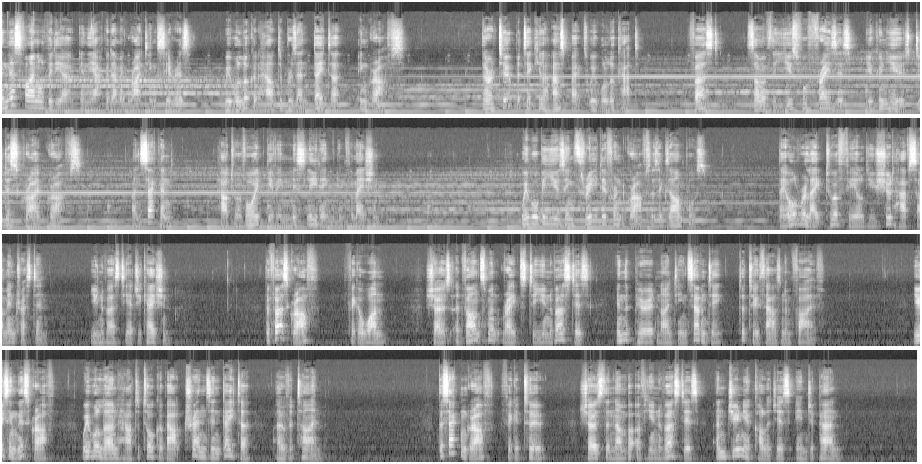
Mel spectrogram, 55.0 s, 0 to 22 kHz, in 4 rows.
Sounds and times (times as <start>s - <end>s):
Speech: 0.0s - 6.1s, 7.2s - 9.6s, 10.4s - 15.0s, 15.7s - 16.4s, 17.0s - 19.5s, 21.6s - 24.4s, 25.4s - 28.3s, 28.9s - 30.2s, 31.5s - 39.9s, 41.2s - 46.2s, 47.8s - 54.0s.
